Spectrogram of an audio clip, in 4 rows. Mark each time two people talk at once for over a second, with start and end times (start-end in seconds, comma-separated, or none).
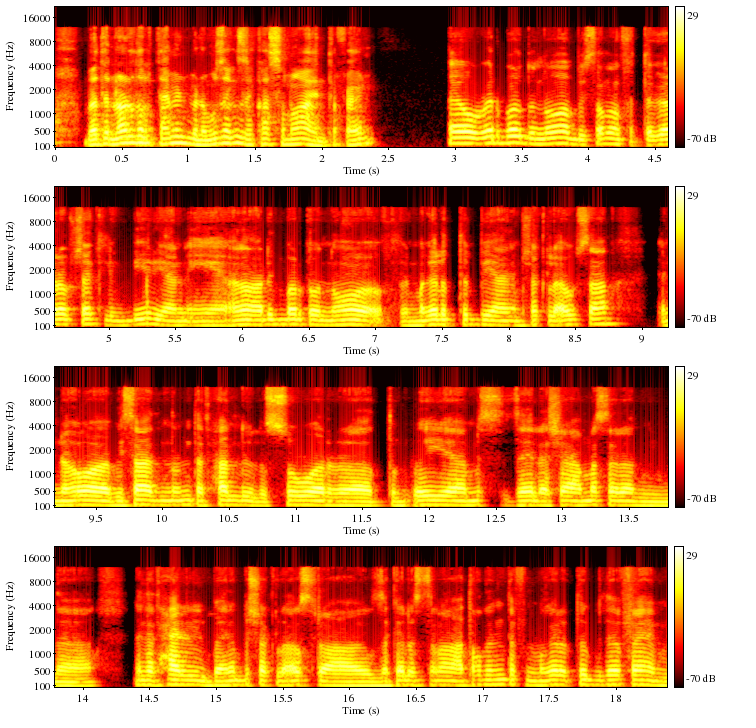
none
